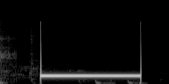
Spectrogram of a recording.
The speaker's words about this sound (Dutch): Maar goed, eh, we gaan eens even bellen met de directeur eh, van Wagenborg Sleepdienst.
